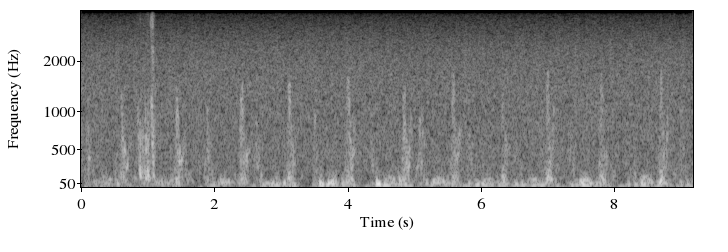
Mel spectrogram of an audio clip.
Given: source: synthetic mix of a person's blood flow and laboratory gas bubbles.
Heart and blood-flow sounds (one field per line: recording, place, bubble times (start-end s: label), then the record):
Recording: Doppler ultrasound of blood flow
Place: precordium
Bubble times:
0.82-1.14 s: bubbles
From the record:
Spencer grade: 1 (occasional bubble signal discernible with the cardiac motion signal, with majority of cardiac periods free of bubbles)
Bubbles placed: anywhere in the cardiac cycle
